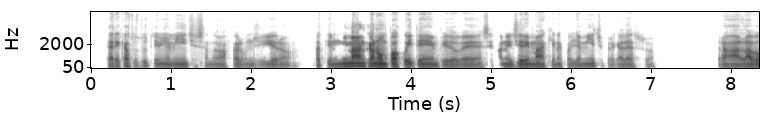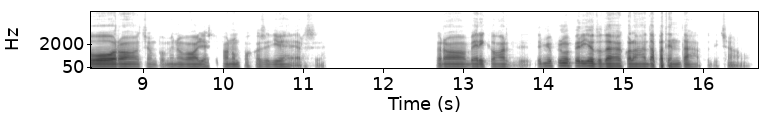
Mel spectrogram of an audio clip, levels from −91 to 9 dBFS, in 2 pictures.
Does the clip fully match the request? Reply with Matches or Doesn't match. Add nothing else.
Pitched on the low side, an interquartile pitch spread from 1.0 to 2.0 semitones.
Matches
